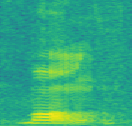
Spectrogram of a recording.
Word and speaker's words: 못: And this 못 is pronounced like 몽. When it's followed by a gyuk.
